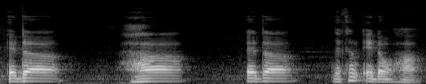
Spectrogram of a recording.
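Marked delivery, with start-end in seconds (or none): none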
